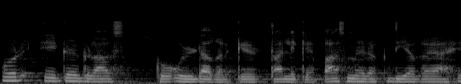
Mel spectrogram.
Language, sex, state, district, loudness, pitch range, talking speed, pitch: Hindi, male, Bihar, East Champaran, -37 LUFS, 120-135 Hz, 195 wpm, 130 Hz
